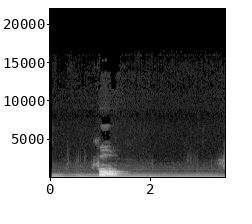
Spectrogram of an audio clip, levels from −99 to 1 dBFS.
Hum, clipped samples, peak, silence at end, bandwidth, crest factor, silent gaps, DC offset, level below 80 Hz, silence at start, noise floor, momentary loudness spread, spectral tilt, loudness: 50 Hz at -35 dBFS; under 0.1%; -2 dBFS; 0 s; 7.2 kHz; 20 dB; none; under 0.1%; -36 dBFS; 0.05 s; -38 dBFS; 28 LU; -9 dB/octave; -17 LUFS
